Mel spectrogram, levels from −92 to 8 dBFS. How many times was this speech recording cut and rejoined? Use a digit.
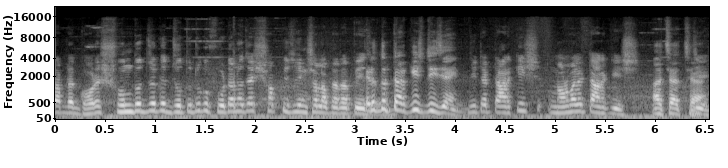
0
